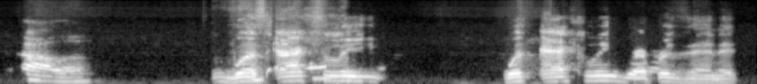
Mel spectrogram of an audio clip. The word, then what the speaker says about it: T'Challa: And Black Panther, Wakanda, Wachada, even though I'm pronouncing his name a little wrong, I'm sorry, T'Challa. um, T'Challa.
